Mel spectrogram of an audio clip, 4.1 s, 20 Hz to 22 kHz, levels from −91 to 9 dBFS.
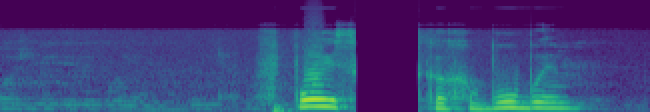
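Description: From 1.89 to 2.02 s the speech shows microphone overload: peaks run about 4 dB past the converter's limit, so roughly a fifth of the samples are flattened. The likely cause is input volume set too high. It sounds like a harsh crackle, and the waveform shows squared-off tops with broadband smearing on the spectrogram.

At 1.91 s, inside that distorted stretch, the microphone volume stepped down by about 2 dB, likely an automatic gain reduction reacting to the clipping. Voice and background drop together, visible as a sudden step in the waveform envelope. A second, larger step of about 5 dB follows at 3.31 s.

A playback stall runs from 2.21 to 2.61 s. The sound cuts out for about 0.4 s, likely because the player ran dry of buffered data, and then resumes. The waveform shows a flat line, and the spectrogram shows an empty vertical band.

From 3.07 to 3.87 s a drift correction step raises speed by 5.4% and pitch by 91 cents, close to a semitone, likely a clock-matching rate change. 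The voice turns audibly sharp and hurried, then snaps back, and the spectrogram's harmonics shift upward for that span.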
